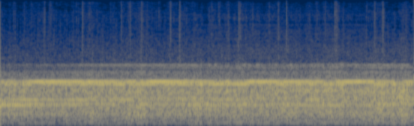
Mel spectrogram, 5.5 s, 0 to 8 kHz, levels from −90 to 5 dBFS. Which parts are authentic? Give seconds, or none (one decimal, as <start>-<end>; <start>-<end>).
0.0-2.6; 4.9-5.5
